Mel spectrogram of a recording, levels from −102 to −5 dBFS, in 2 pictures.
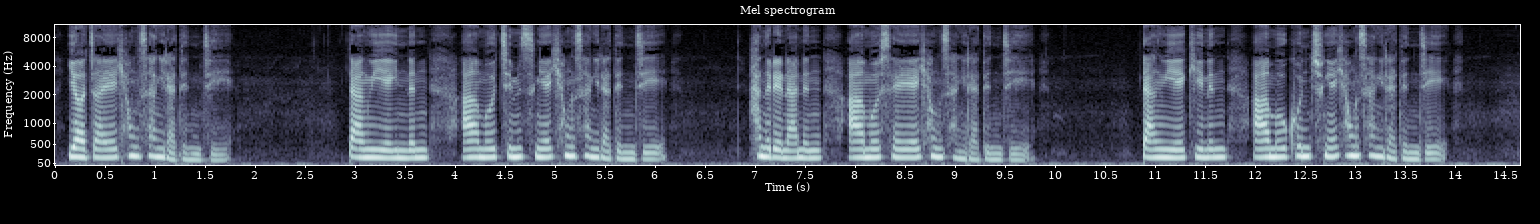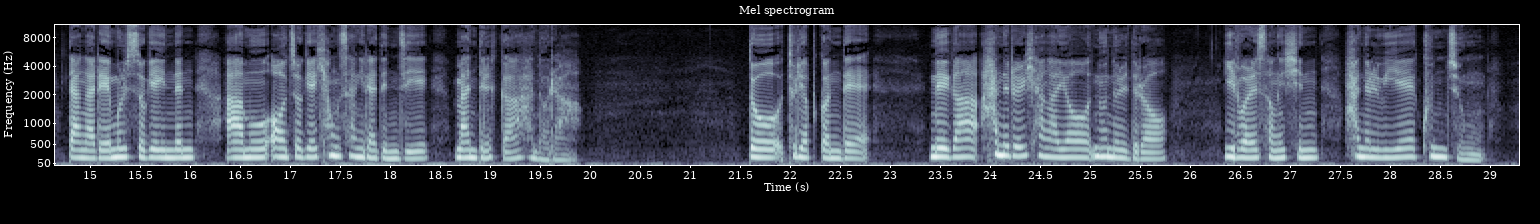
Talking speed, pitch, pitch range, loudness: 220 characters per minute, 190 Hz, 175-200 Hz, -22 LUFS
